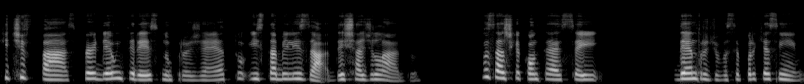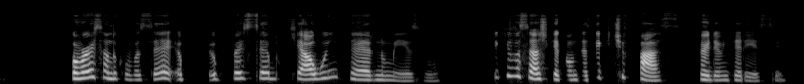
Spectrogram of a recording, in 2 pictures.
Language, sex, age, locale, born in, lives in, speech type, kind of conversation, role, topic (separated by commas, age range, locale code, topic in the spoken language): Portuguese, female, 30-34, pt-BR, Brazil, Italy, conversation, advice, advisor, Como posso parar de começar tantos projetos e conseguir concluir o que inicio?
